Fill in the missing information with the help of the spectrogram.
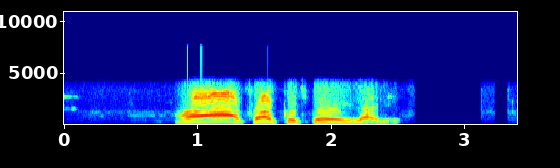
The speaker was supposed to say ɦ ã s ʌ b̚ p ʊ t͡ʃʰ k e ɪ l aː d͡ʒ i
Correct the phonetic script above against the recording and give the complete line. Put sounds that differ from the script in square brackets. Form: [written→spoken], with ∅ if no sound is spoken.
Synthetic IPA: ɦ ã s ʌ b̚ [p→k] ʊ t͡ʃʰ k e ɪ l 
